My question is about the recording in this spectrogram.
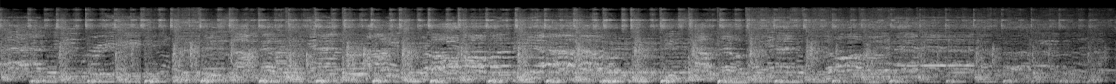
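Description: Gospel music with a choir singing over rhythmic percussion and a band, starting to fade toward the end.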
